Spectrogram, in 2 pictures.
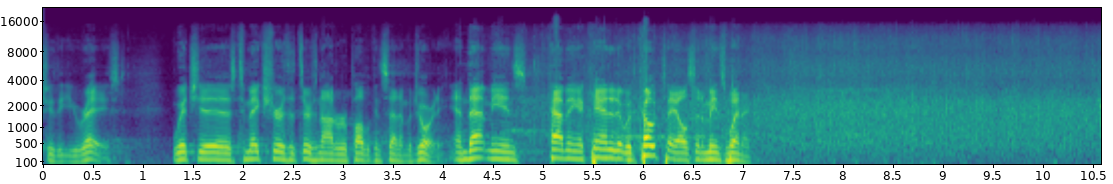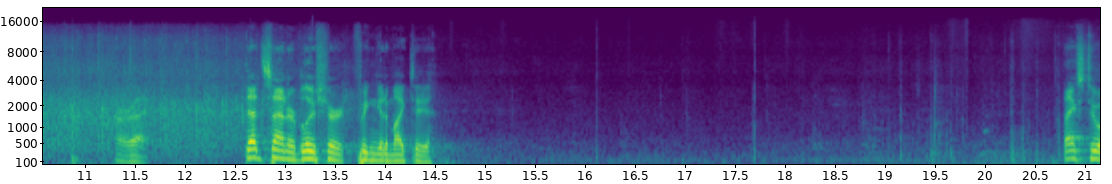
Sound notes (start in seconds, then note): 9.2 applause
